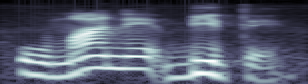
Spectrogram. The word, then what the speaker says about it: Humanae Vitae: del año 1968 llamada humane vite se escribe en castellano humanae vitae pero se pronuncia human evite tuvo esa encíclica varias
